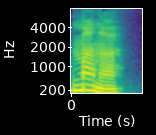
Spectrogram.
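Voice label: "manna", British English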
